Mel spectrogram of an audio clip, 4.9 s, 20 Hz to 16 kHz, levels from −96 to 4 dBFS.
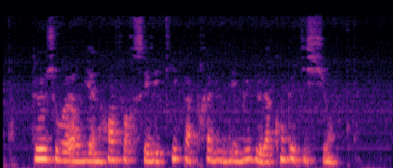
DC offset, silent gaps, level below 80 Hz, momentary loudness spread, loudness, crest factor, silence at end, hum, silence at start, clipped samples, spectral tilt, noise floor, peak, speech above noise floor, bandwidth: under 0.1%; none; -60 dBFS; 11 LU; -24 LUFS; 18 dB; 0.7 s; none; 0.4 s; under 0.1%; -8.5 dB/octave; -58 dBFS; -6 dBFS; 35 dB; 10.5 kHz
